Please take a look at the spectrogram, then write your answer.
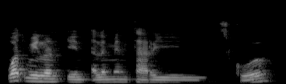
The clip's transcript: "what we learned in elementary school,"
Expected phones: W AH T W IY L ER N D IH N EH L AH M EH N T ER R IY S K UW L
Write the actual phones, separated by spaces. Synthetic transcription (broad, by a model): W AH T W IY L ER N IH N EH L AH M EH N T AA R IY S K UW L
